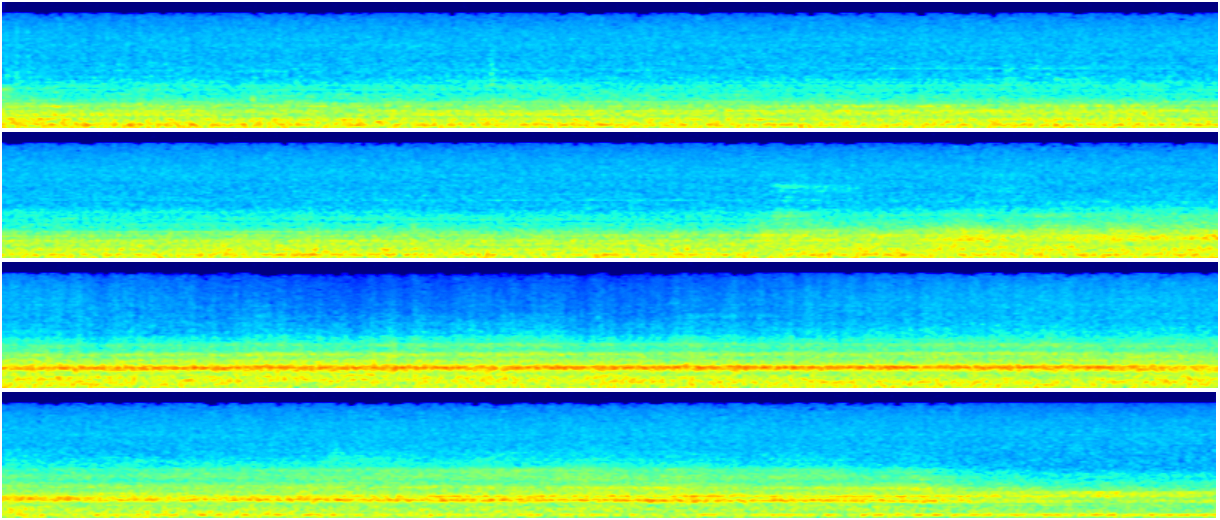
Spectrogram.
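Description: A car driving, heard from inside the cabin: steady low road and engine noise. About halfway through, a steady higher hum comes in and grows louder.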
